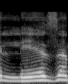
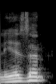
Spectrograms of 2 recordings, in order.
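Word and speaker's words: liaison: तो यह लेजन होता है। इसके spelling L आई ए आई एस ओ एन लेजन और यह होता है to have good रिलेशन with the people.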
